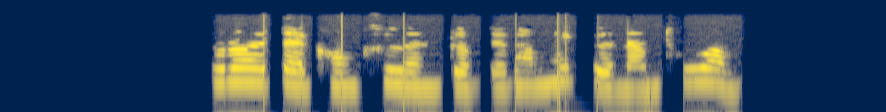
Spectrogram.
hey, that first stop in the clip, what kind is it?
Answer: plain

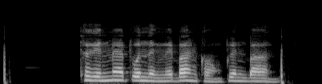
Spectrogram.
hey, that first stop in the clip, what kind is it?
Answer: aspirated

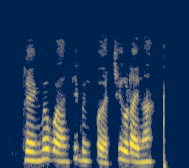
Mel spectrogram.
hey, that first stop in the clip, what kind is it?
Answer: aspirated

